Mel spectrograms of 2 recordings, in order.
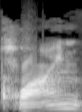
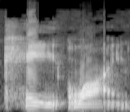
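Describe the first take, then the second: First: It is said as one syllable, without a gap. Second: It is said as two parts with a gap. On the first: The speaker calls it wrong. "thought that this that this was pronounced Klein" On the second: The speaker calls it right. "there's a bit of a gap in between them"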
